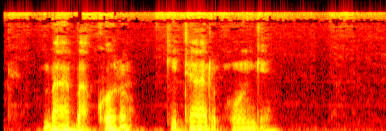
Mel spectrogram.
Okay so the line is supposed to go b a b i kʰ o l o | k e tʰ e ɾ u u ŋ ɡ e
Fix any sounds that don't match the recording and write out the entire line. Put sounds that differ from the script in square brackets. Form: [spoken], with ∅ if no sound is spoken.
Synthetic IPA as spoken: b a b [a] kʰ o [ɾ] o | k [i] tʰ [a] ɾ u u ŋ ɡ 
